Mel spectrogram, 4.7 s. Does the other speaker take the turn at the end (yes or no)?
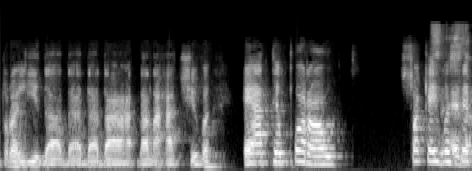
yes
